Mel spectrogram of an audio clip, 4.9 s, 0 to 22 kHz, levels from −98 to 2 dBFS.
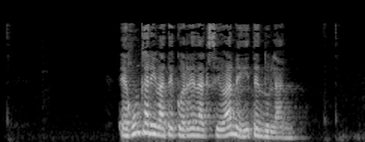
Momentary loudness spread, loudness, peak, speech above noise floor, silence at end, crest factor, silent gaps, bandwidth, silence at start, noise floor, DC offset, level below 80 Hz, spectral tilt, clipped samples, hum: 11 LU; -24 LUFS; -8 dBFS; 62 dB; 0.95 s; 18 dB; none; 11.5 kHz; 1.55 s; -85 dBFS; under 0.1%; -70 dBFS; -6 dB/octave; under 0.1%; none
